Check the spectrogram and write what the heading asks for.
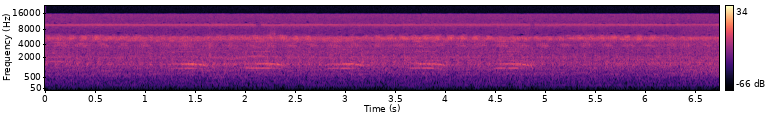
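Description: A bird calls five times in a row, short arched calls evenly spaced, starting about a second in. Under it runs a steady outdoor background hiss.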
